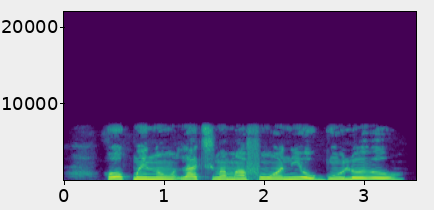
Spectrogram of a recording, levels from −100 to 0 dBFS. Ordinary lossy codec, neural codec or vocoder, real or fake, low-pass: none; none; real; 7.2 kHz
